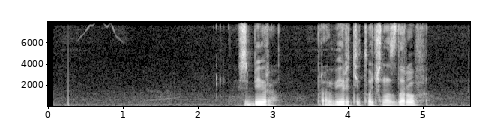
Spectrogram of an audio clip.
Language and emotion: Russian, neutral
